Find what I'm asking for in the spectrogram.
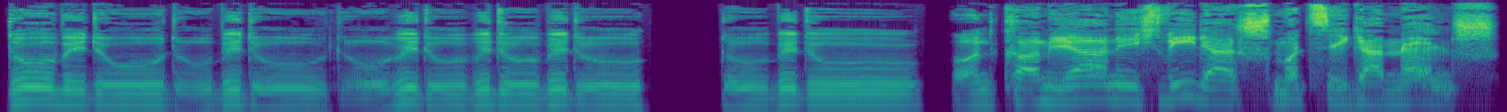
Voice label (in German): Ork im Tunnel; Höhle; Simon the Sorcerer 3D; Adventure Soft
